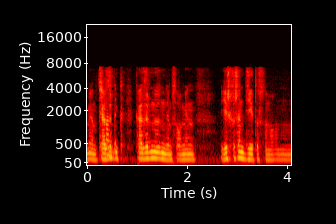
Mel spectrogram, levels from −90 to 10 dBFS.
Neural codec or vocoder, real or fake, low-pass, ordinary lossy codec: none; real; 7.2 kHz; AAC, 32 kbps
